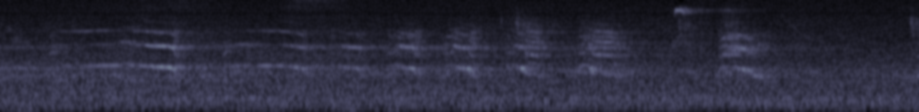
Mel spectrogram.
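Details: Early-morning red-legged partridge at Alvor, Algarve, Portugal, taken during digiscoping: a series of rasping, stacked chuck notes in irregular bursts, with a brief sharp high whistle from another bird near the end.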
